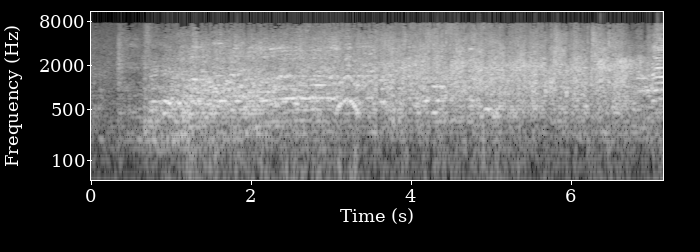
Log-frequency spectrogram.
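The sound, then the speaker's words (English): An audience of Muslims and Christians bursts into loud, sustained clapping mixed with laughter and excited chatter, the Muslims clapping and the Christians laughing, a dense wall of crowd noise rising after the first second and holding steady to the end. “You know, the Muslims are clapping, the Christians are laughing, the Muslims believe and the Christians don't believe.”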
